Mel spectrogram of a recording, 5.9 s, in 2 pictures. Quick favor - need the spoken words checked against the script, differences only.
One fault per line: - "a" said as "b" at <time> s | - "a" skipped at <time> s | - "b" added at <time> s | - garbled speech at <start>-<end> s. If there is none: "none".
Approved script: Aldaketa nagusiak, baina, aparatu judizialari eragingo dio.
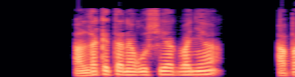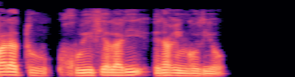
none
